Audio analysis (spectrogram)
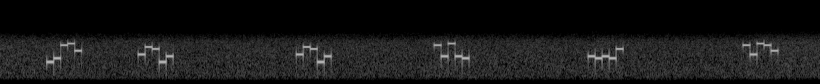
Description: Five-tone selective call (ZVEI), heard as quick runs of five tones, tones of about 70 ms, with radio hiss. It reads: 13007 59814 59814 04443 43438 05507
